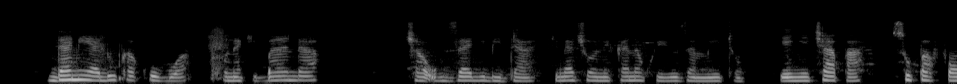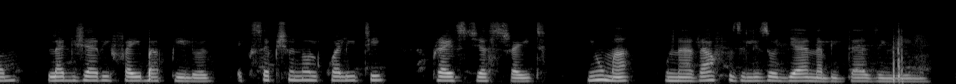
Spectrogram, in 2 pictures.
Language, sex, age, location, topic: Swahili, female, 18-24, Mombasa, government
